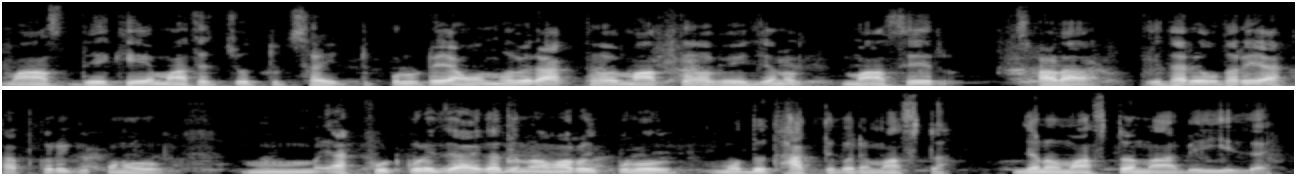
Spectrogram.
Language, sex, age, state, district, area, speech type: Bengali, male, 45-60, West Bengal, Birbhum, urban, spontaneous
